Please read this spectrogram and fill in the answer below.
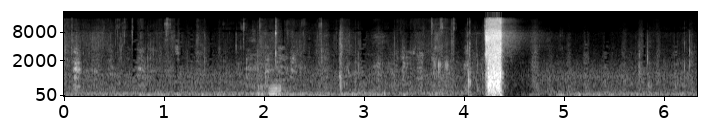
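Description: A pet corrector can of compressed air fired once: a single loud, short hiss about four seconds in. It is a startling blast of air meant to stop a dog biting its leash.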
